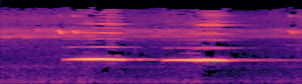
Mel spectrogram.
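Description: A Chestnut-necklaced partridge gives two clear, steady whistled notes, each about half a second long, over a faint high insect hiss.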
